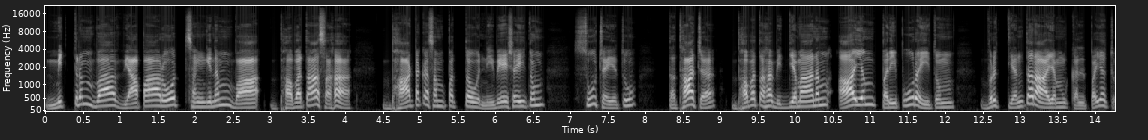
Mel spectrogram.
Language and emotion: Sanskrit, neutral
